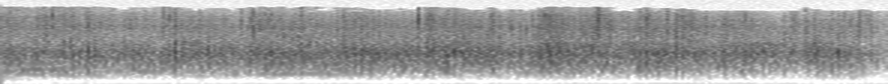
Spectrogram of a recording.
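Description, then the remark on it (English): An audience claps steadily for its family at SCI Chester, in partnership with God Behind Bars, a dense, even wash of many hands that holds throughout without speech on top. “Show them some love, family. Clap for them.”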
